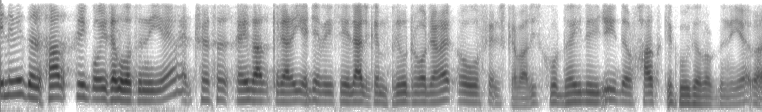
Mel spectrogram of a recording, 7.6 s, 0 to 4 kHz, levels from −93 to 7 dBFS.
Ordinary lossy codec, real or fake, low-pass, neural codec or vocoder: none; fake; 3.6 kHz; codec, 16 kHz in and 24 kHz out, 0.4 kbps, LongCat-Audio-Codec, four codebook decoder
